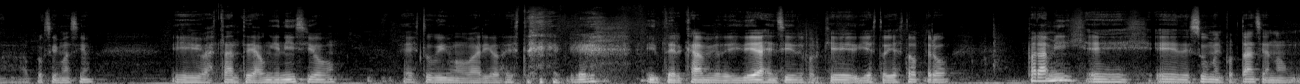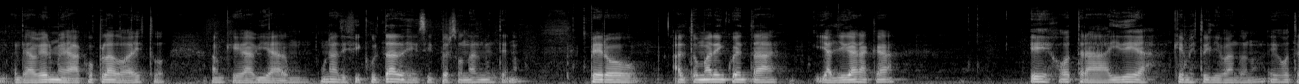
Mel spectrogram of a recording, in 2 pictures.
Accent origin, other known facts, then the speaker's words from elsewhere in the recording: Bolivia; Así como ustedes a nosotros como pueblo que somos bolivianos, ¿no?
